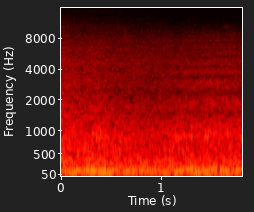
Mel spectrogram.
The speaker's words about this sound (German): Eine ganze Kolonne von Wagen kommt uns entgegen. Die, die fahren ja halsbrecherisch. Wie in wilder Flucht.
